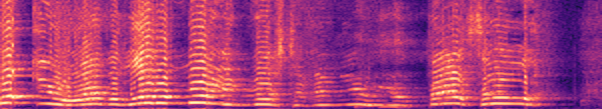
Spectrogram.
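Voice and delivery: high, loud squeaking voice. Speaker curses someone out in a Mickey Mouse voice. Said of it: "doing the Mickey Mouse voice".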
